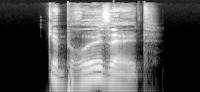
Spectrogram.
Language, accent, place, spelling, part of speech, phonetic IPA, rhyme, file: German, Germany, Berlin, gebröselt, verb, [ɡəˈbʁøːzl̩t], -øːzl̩t, De-gebröselt.ogg
- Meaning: past participle of bröseln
